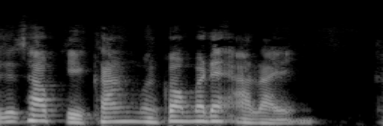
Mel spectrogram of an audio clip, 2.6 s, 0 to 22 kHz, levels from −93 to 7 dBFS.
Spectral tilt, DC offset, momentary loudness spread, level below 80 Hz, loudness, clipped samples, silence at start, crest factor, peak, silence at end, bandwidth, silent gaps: -7 dB/octave; under 0.1%; 9 LU; -68 dBFS; -30 LUFS; under 0.1%; 0 s; 16 dB; -14 dBFS; 0.45 s; 9.2 kHz; none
